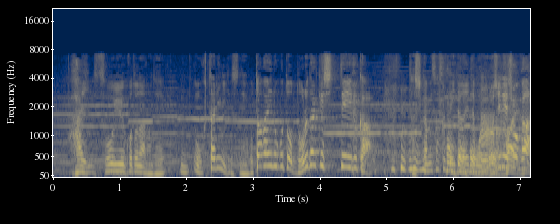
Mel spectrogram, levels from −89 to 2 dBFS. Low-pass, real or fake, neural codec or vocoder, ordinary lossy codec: 7.2 kHz; real; none; none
